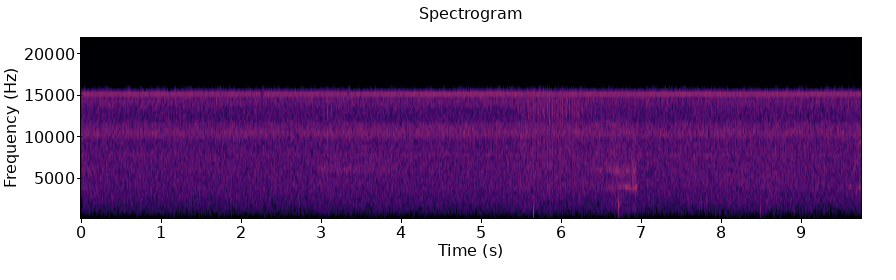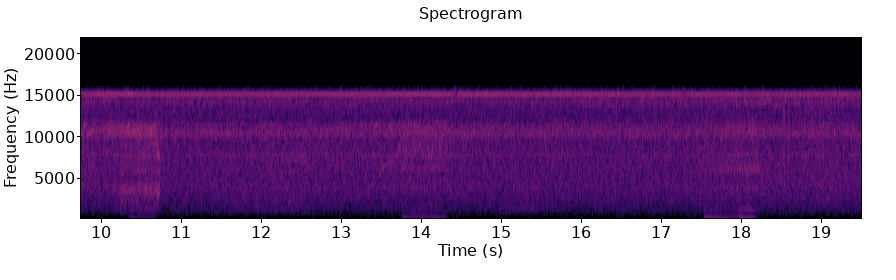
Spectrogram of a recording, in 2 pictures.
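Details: Sleeping cat named Gucci snores with three whistled, humming breaths spaced about four seconds apart, each dipping slightly in pitch, after scattered faint clicks and rustles in a quiet room.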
